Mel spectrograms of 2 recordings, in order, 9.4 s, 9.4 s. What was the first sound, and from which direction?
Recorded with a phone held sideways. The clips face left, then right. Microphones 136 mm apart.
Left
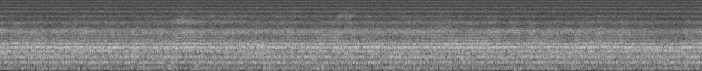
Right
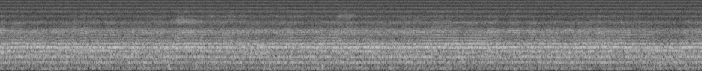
Only background noise.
